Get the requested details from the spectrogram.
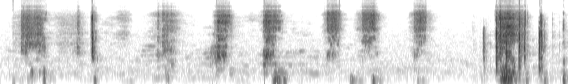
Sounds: Sniff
